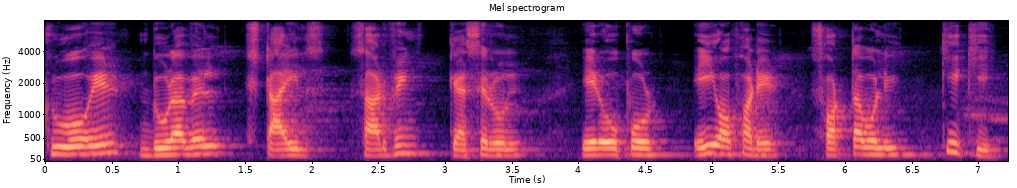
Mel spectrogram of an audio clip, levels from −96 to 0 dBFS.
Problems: background conversations at intervals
